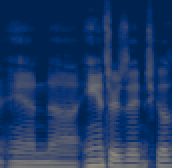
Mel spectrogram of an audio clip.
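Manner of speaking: ordinary delivery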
